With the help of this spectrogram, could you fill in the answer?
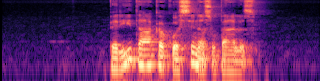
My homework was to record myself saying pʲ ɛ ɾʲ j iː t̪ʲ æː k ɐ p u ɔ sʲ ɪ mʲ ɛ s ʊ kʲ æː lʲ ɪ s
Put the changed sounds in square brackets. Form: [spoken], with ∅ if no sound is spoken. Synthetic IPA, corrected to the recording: pʲ ɛ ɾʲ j iː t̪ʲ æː k ɐ [k] u ɔ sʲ ɪ [nʲ] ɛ s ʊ [pʲ] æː lʲ ɪ s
